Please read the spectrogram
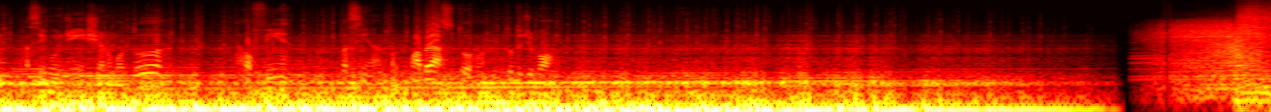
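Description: Car engine and tyre/road rumble heard from inside the cabin at track speed, steady and loud, fading out about eleven seconds in. Music starts just before the end.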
